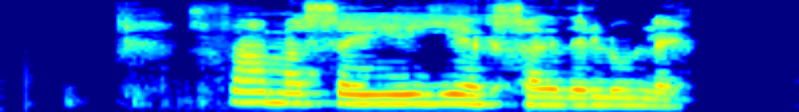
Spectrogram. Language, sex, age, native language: Icelandic, female, 8, Icelandic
